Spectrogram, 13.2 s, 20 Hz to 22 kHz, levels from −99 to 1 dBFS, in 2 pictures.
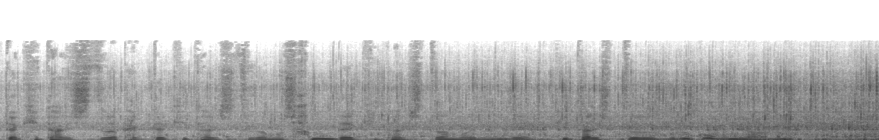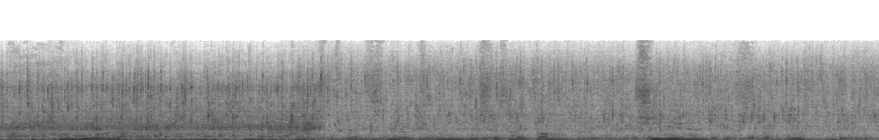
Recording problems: household noises; very loud; throughout; 2 dB above the speech

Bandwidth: 15.5 kHz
